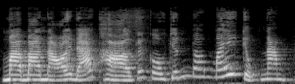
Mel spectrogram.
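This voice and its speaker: A woman's voice: fairly high pitch, expressive, normal speed, sharp tone. A woman with a Southern Vietnamese accent casually telling a ghost story, chatting directly to her listeners.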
